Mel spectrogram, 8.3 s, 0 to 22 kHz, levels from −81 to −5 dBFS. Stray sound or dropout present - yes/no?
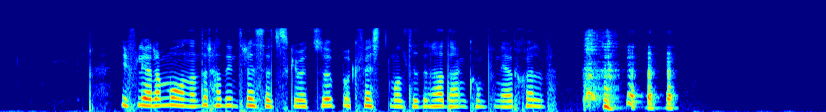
yes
